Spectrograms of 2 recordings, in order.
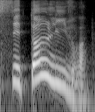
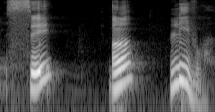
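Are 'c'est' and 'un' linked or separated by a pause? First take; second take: linked; pause. First: The words run together with a linking t sound. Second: A short pause separates c'est from un. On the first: "le petit soulignement qui indique la liaison. On dit" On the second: "faire une pause entre les deux"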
